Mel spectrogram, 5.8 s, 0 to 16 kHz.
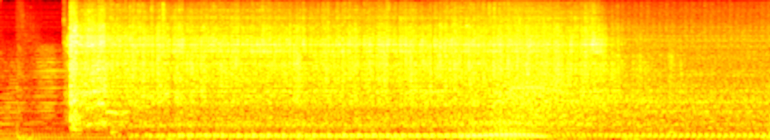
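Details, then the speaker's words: Honda EU3000iS/EU30iS generator with newly installed wireless remote system, started by holding the blue remote button a few extra seconds with choke: brief crank, catches on choke, swells then settles to steady even hum; normal start with choke. "Okay, so now we're going to test the middle blue button and we're going to hold the button for just a couple of additional seconds and hold the choke."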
